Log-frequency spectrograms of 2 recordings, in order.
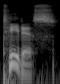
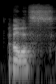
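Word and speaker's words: Tidus: uh remaster for switch apparently they're saying titus which i really don't agree with i think it should be titus it's titus whatever i never played the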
